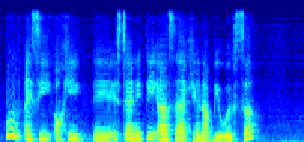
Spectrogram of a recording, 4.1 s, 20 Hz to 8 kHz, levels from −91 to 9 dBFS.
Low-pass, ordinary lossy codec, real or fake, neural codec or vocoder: 7.2 kHz; none; fake; codec, 16 kHz, 0.2 kbps, FocalCodec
